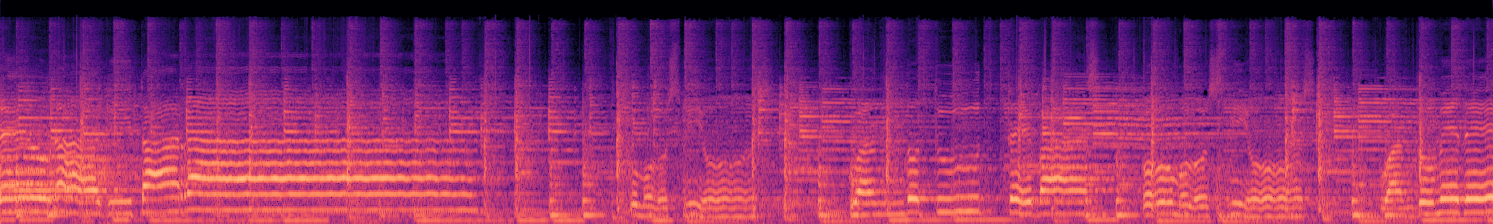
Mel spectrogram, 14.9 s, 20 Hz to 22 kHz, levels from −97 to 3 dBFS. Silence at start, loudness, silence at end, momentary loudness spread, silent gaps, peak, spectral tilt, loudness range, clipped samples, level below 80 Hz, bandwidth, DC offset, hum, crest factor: 0 s; -19 LUFS; 0 s; 9 LU; none; -4 dBFS; -5.5 dB/octave; 8 LU; under 0.1%; -42 dBFS; 16 kHz; under 0.1%; none; 14 dB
